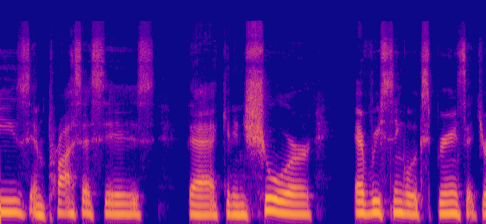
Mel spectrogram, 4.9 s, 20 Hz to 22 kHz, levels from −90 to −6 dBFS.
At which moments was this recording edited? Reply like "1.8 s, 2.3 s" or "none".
none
